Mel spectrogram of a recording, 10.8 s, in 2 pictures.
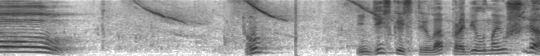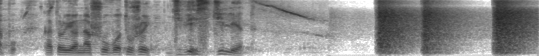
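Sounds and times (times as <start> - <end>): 
speech: 2.5 - 2.7, 3.6 - 8.1
gunshots: 9.2 - 10.7.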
